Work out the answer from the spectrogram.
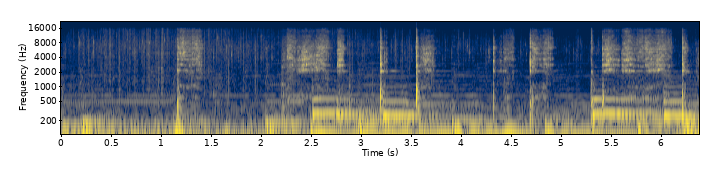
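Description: Food sizzling in a pan, the sizzle swelling in bursts, with stirring and the clicks of a utensil, over background music with slow chord changes.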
